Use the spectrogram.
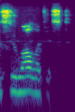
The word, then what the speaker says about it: zoologist: No, but if you think about it, if it was zoologist, there'd be 3 O's. Zoologist. It's actually zoo from the Latin or Greek zoa, meaning animal.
